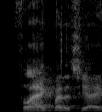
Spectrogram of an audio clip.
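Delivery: ordinary talk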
